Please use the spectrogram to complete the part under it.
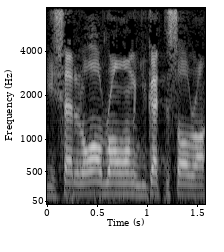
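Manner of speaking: ordinary talk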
